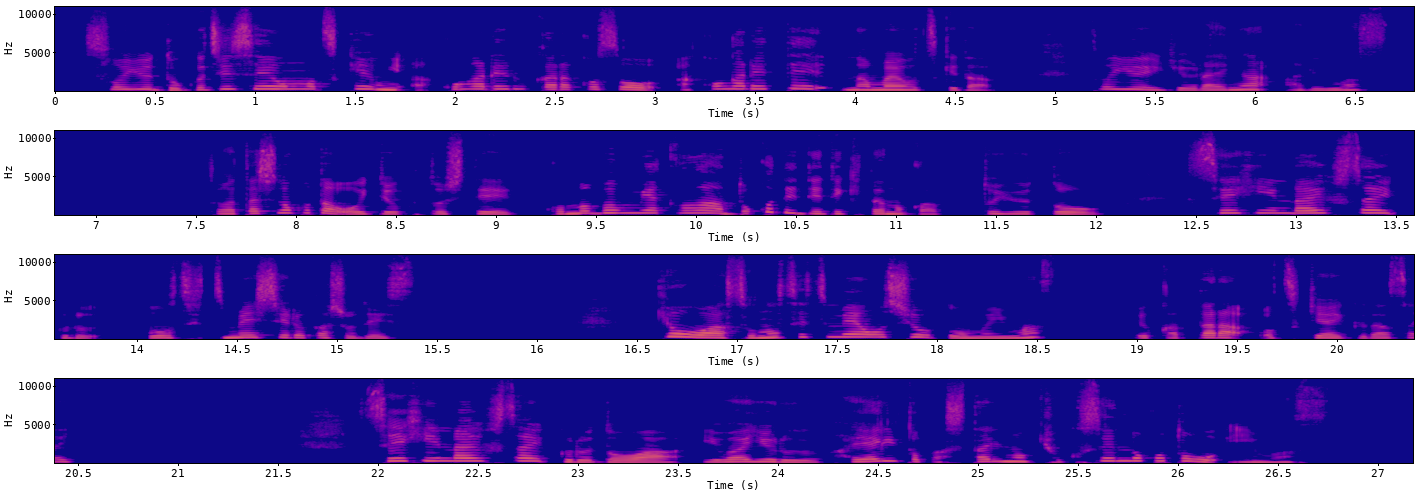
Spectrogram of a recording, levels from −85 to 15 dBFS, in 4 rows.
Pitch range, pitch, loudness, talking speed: 220-330 Hz, 260 Hz, -39 LUFS, 340 characters per minute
